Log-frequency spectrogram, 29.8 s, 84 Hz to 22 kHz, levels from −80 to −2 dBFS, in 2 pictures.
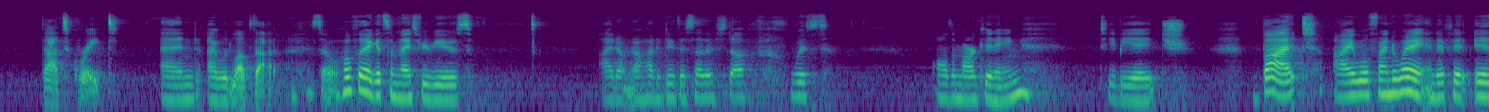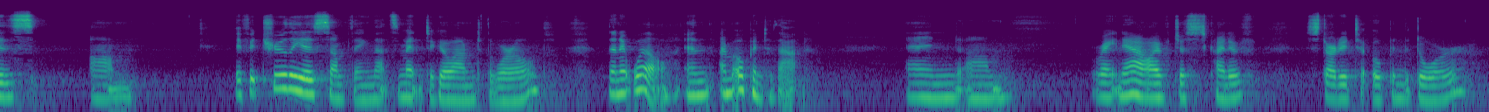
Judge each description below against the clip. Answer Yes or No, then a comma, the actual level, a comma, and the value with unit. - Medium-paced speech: Yes, average, 145 wpm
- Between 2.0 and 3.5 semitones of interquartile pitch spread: No, average, 3.9 semitones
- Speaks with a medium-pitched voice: Yes, medium, 175 Hz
